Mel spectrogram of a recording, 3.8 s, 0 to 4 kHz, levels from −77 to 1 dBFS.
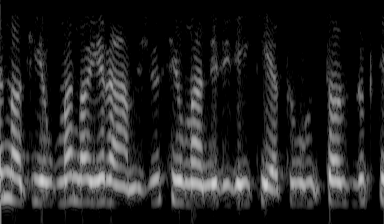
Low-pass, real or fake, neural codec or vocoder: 3.6 kHz; real; none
